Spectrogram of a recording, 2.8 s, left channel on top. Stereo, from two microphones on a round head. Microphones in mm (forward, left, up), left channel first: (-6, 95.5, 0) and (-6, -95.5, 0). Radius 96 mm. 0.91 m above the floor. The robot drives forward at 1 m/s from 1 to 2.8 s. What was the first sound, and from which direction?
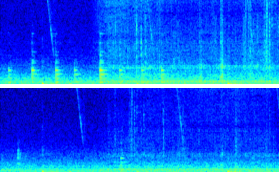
Footsteps, 5° right (ahead or behind).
